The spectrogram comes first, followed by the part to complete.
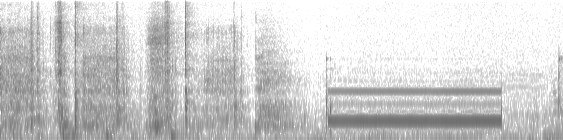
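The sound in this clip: A telephone dialling tone, a steady electronic hum held unbroken for nearly two seconds. It follows several sharp clicks and knocks and then cuts off abruptly.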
